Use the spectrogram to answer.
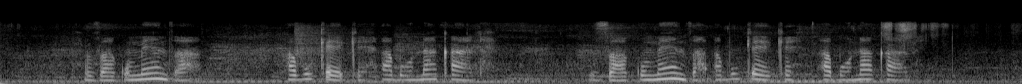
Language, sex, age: Xhosa, female, 22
